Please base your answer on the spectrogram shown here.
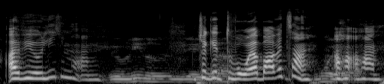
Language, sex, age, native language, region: Slovenian, female, 18-29, Slovenian, Drava region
